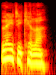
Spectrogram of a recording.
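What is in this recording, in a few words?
"lady killer", British English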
